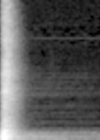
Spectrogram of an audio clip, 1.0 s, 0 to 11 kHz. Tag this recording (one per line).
dataset
drums
drumset
sample
Sennheiser-e945
snare
snare-drum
